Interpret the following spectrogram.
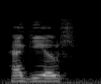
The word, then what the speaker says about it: hagios: Let me make sure I'm getting the right pronunciation on this word. 28A. Huh? 28A. You get the trusty old Right. power sword. Hagios.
